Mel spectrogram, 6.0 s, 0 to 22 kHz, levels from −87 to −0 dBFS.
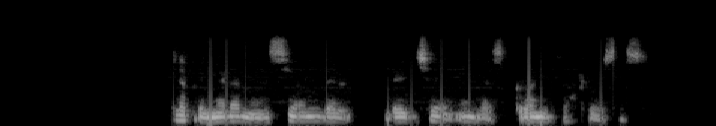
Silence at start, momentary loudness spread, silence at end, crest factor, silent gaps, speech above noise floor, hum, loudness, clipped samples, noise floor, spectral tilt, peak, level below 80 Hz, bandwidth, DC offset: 1.45 s; 10 LU; 0.6 s; 20 dB; none; 52 dB; none; -38 LUFS; under 0.1%; -89 dBFS; -6 dB/octave; -20 dBFS; -66 dBFS; 7.6 kHz; under 0.1%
